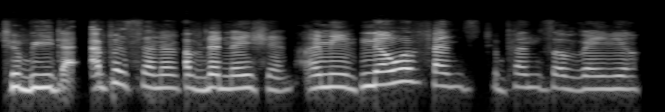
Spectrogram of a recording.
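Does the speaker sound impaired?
Yes: cerebral palsy; very mild physical disability, slight tremors during the day.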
